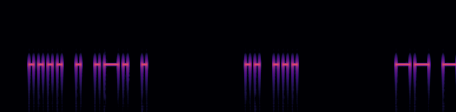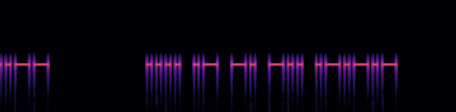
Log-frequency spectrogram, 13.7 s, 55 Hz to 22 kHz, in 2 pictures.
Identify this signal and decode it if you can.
Morse code, heard as a keyed tone, about 17 wpm, 700 Hz. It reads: HERE IS MY HAND.
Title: 3x Word-Spacing - Sentences from Top 200 Words - 17wpm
